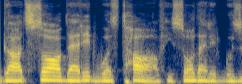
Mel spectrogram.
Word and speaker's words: tov: I want to talk about spend some time on that one Hebrew word, tov. It's three letters, t o or t u v or t o v and it means it's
